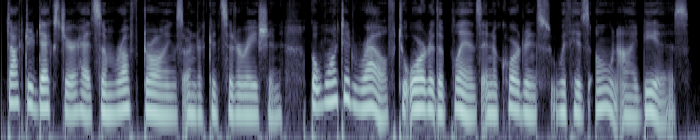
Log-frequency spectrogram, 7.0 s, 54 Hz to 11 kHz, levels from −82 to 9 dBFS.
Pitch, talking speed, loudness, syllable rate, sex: 165 Hz, 180 wpm, -19 LUFS, 5.4 syllables/s, female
